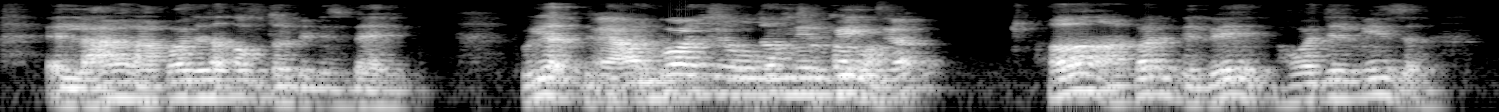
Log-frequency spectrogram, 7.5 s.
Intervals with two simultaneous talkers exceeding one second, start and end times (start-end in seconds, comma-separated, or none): 3.2-4.4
